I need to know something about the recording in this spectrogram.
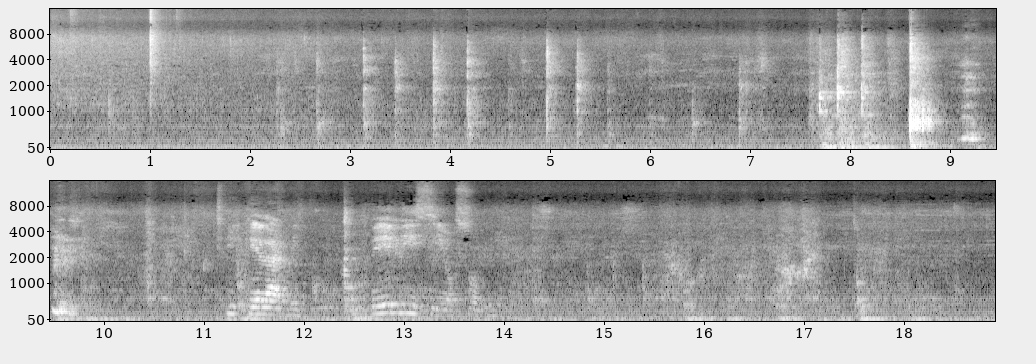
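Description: A spoon taps and scrapes against a frying pan.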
